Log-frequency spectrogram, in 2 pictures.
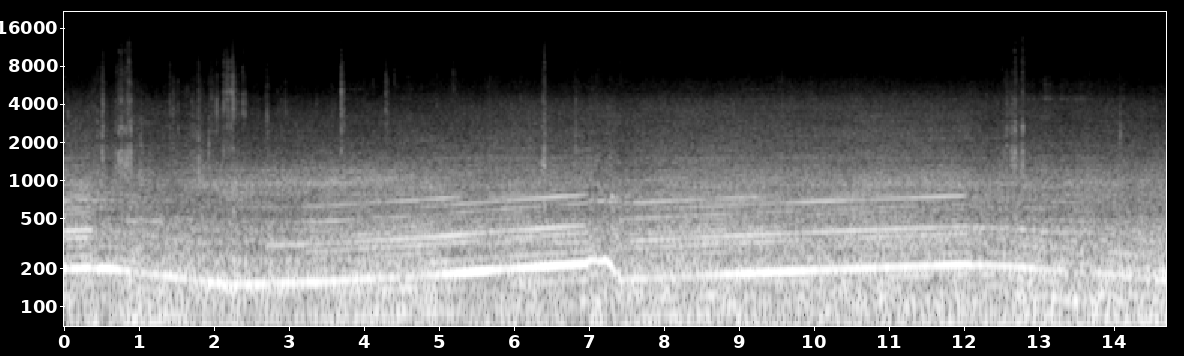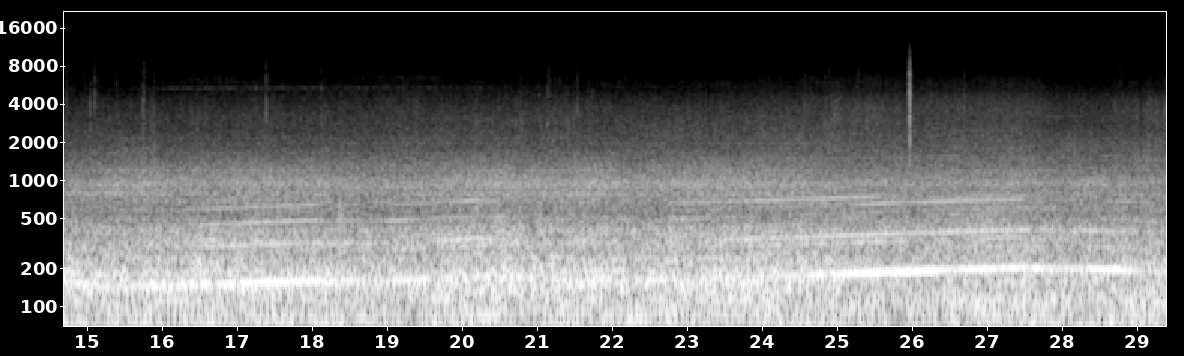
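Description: Honda Civic Type R FL5's turbocharged 2.0-litre four-cylinder engine heard from inside the cabin on track, revs climbing slowly in gear and falling several times, with a sharp drop like an upshift about seven seconds in. Steady tyre and road noise runs underneath.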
